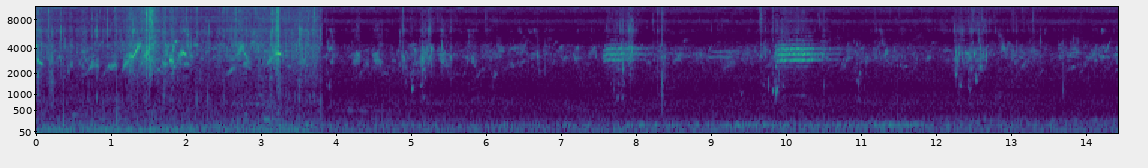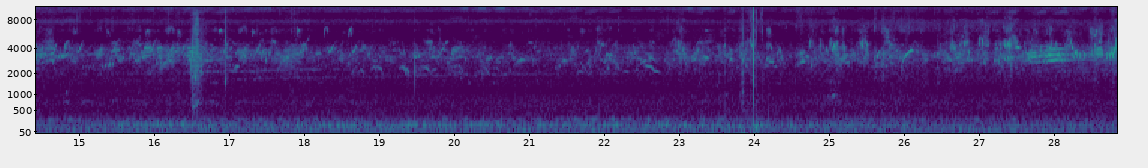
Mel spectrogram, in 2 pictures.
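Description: Birds chirping and calling, with a louder scratchy rustle in the first few seconds that stops abruptly.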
